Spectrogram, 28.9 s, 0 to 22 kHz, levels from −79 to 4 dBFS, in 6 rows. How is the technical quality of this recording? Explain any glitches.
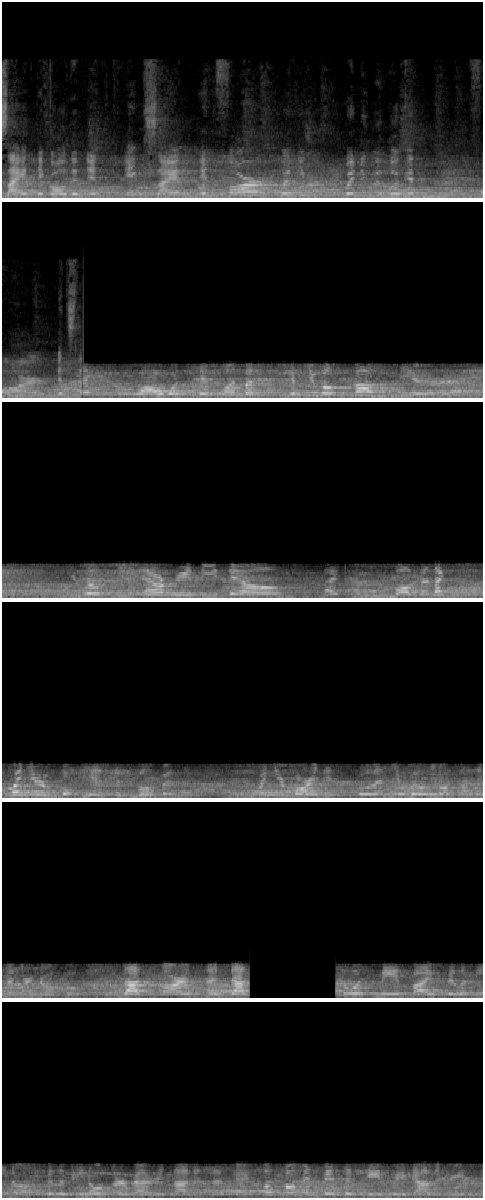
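Two glitches affect the recording. At 5.60 s the sound turns dull and stays that way to the end, with nothing above 3.8 kHz. A brief 20 ms silence marks the change, and a new noise floor sits roughly 35 dB under the signal. The level stays about the same. The likely cause is an input switched to a poorer device with a narrower band.

From 21.71 to 22.58 s there is a rebuffering stall. The player ran out of data and paused, adding 0.87 s of silence. Playback then resumes exactly where it stopped.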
